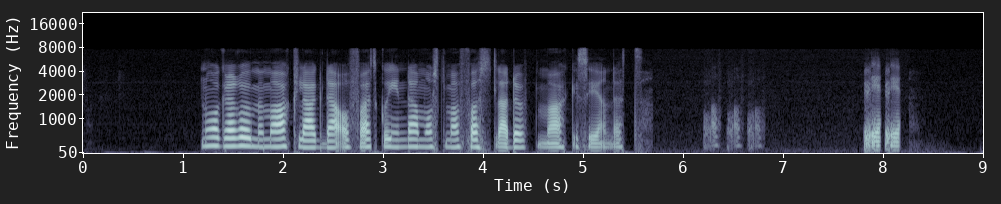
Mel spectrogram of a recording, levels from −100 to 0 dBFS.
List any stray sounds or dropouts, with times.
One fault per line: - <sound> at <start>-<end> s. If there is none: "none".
- laugh at 6.2-6.8 s
- laugh at 7.8-8.2 s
